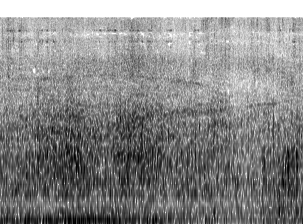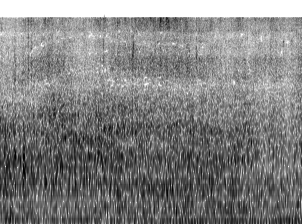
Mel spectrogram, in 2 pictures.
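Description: Delivery truck's engine running as the truck creeps forward with one wheel seized by stuck brakes. The deep engine drone eases off about two and a half seconds in, leaving a steady noisy rumble.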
